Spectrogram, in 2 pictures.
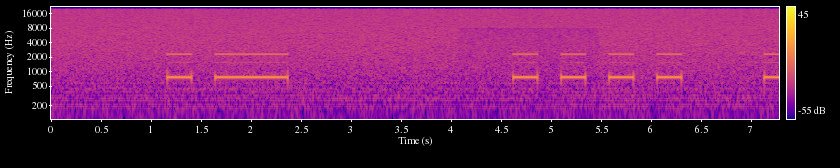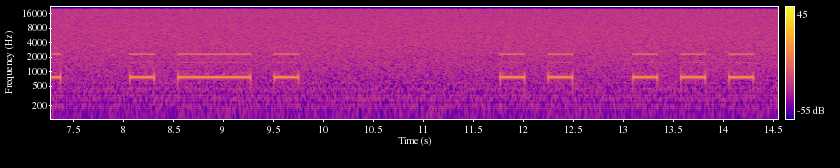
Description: Morse code, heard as a keyed tone, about 5 wpm, 780 Hz. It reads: A HER IS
